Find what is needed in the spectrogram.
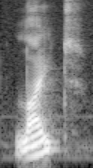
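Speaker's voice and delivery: "Light" said loud and rising; stress on light. Shown as a demonstration. Teacher marks stressed syllables for students, hitting "Light" loud. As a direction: punch the word "Light". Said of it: "Light is a strong word".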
